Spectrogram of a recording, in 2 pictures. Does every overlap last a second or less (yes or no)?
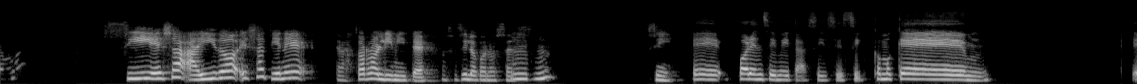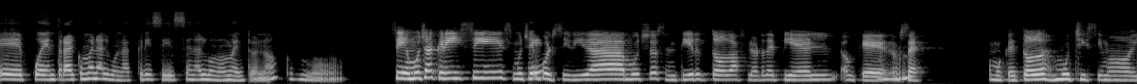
yes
